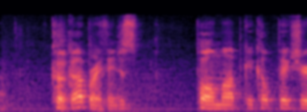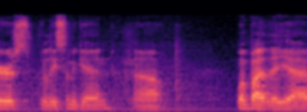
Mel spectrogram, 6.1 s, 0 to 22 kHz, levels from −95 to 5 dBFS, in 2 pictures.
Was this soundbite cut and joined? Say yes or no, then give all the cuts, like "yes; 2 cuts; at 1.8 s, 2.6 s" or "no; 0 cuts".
no; 0 cuts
